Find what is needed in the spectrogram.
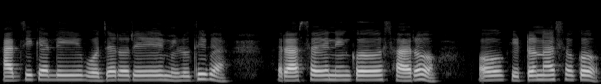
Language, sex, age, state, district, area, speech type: Odia, female, 45-60, Odisha, Ganjam, urban, spontaneous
